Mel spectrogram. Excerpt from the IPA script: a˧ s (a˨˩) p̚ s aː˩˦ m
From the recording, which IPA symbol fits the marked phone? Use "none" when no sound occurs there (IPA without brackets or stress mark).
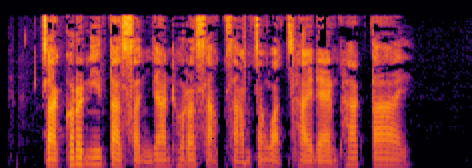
a˨˩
